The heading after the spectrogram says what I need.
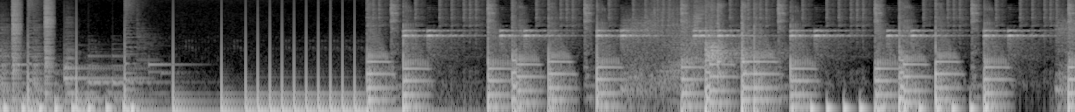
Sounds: Electronic music, Techno, Music

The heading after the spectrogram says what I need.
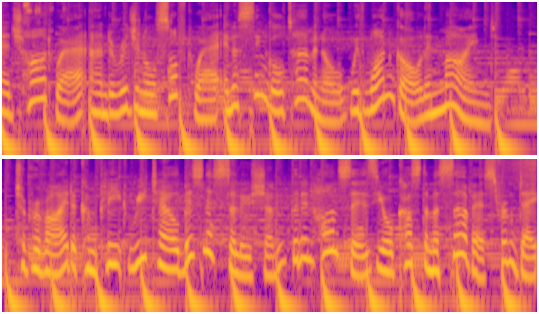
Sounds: Music, Speech

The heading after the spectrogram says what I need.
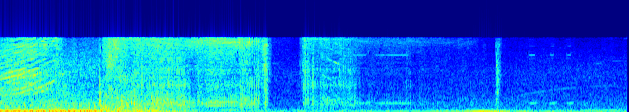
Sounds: Vehicle

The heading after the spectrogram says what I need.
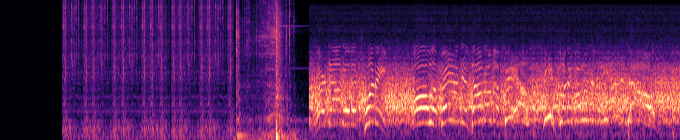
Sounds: Speech

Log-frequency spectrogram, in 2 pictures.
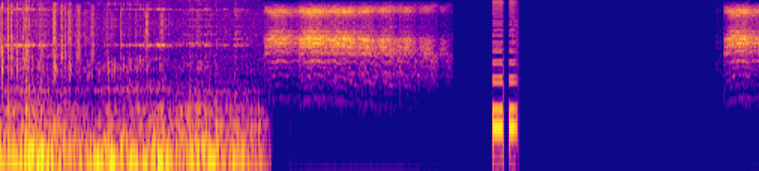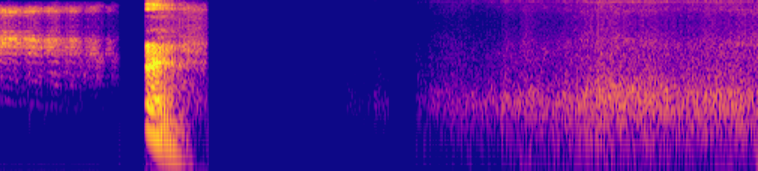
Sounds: inside a large room or hall

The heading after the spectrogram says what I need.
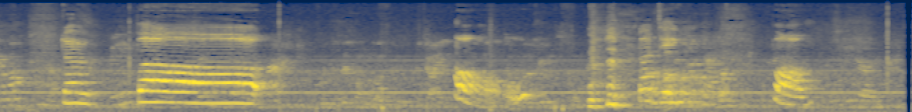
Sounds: Speech

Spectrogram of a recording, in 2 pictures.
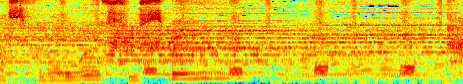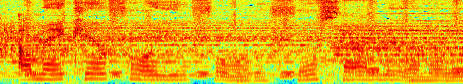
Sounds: Electronic music, Music

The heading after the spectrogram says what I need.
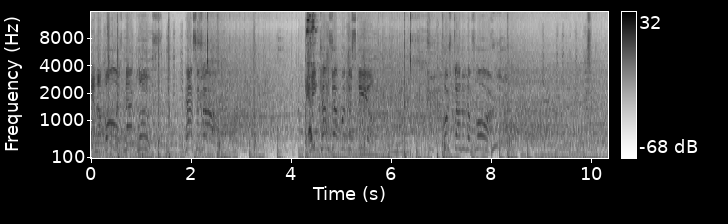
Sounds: Music, Speech

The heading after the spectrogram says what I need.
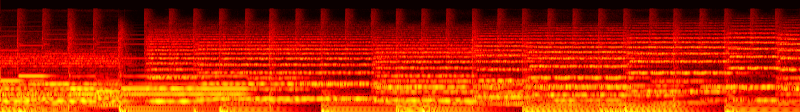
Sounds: Music, fiddle, Musical instrument

